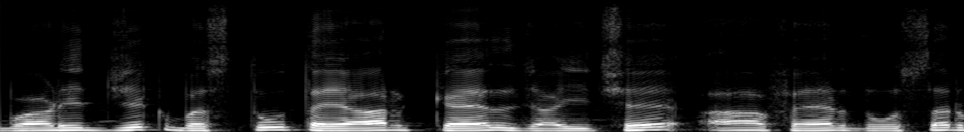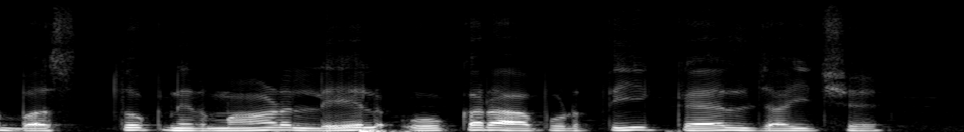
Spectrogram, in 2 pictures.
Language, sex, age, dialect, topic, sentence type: Maithili, male, 36-40, Eastern / Thethi, banking, statement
